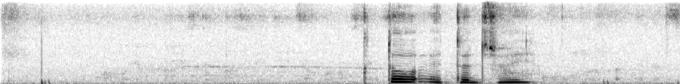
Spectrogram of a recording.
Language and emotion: Russian, sad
